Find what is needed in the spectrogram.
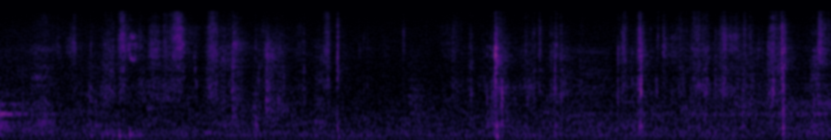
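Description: Faint rustling and a few light clicks of trading cards being handled, close by in a small room.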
